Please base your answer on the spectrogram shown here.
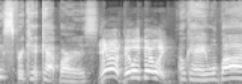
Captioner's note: voiceover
